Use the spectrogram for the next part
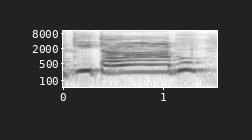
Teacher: जा को लंबा करते हुए, काफ को बारीक पढ़ते हुए, इस डंडे वाले काफ को भी किताब। किताब ता पर आपने खड़ी करनी है, लंबा करना है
